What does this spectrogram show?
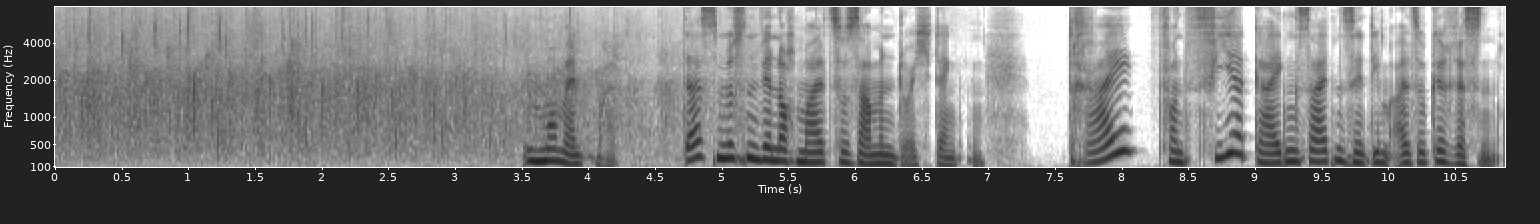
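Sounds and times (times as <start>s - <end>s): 
audience applauding wildly: 0.0s - 5.1s
speech: 3.5s - 10.8s.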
